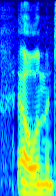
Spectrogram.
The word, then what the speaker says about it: LMNT: Element is spelled L-M-N-T.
